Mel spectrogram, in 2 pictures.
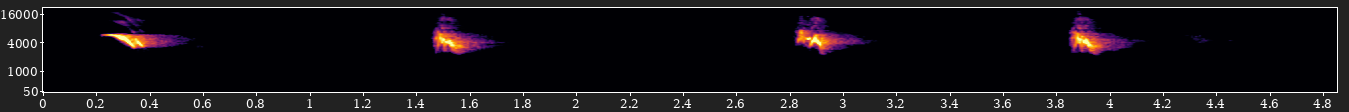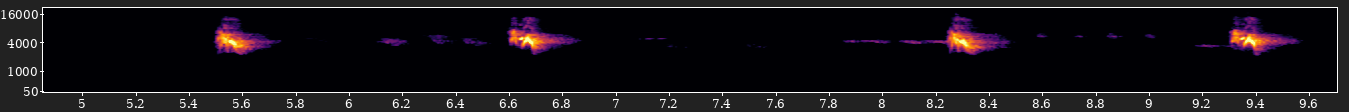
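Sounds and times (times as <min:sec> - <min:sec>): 
soft bird twitters: 0:00.2 - 0:00.8, 0:01.4 - 0:01.8, 0:02.8 - 0:03.2, 0:03.8 - 0:09.6
russet sparrow chirping: 0:00.2 - 0:01.8, 0:02.8 - 0:03.2, 0:03.8 - 0:09.6.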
